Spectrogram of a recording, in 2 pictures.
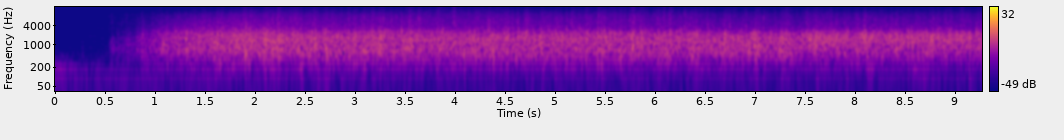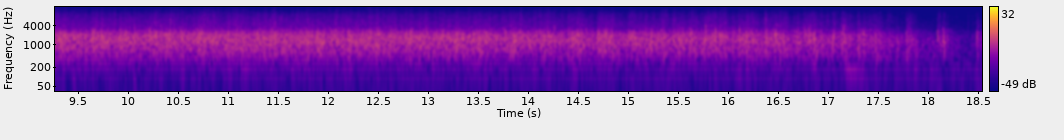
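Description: Audience applauding. The applause rises quickly about half a second in, holds steady, and dies away near the end.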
